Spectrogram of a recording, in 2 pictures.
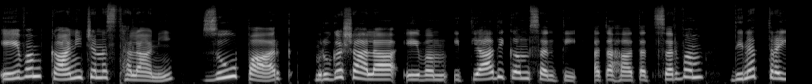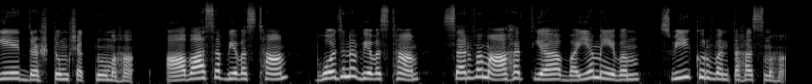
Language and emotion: Sanskrit, neutral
